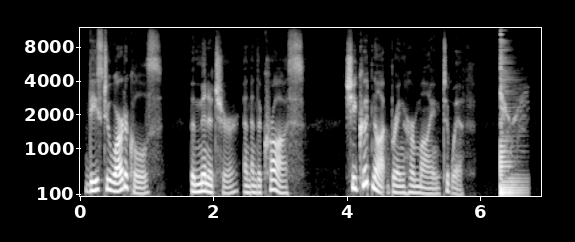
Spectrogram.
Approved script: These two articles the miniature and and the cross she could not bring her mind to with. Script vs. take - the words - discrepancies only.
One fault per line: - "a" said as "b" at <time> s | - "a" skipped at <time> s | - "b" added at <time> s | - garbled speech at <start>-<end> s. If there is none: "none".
none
